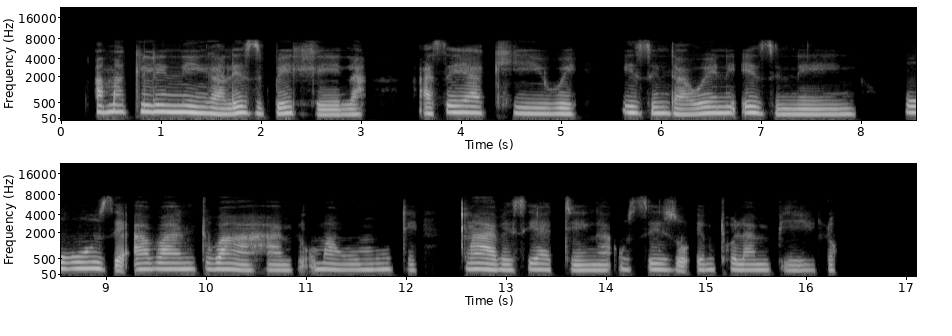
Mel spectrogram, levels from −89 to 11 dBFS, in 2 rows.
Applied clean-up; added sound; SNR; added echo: none; none; none; none.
